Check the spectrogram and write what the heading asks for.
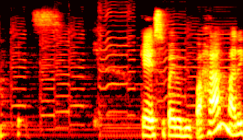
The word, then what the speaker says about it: Hertz: Ditulisnya Hz, dibacanya Hertz.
